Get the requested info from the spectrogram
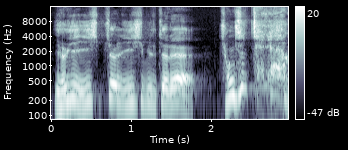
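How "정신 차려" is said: high-pitched rebuking cry; mock shout at a wayward listener; acted scolding shout. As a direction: cry it out high like a wake-up call. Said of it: "소리 지르는 거야".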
